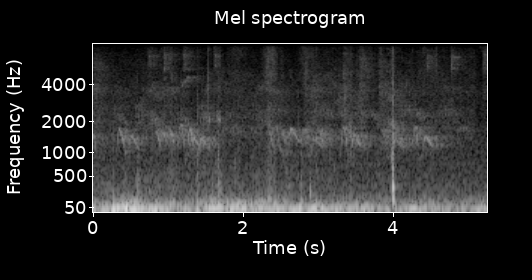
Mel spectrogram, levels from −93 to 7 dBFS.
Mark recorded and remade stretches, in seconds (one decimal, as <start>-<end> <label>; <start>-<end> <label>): 0.0-0.4 recorded; 0.4-3.6 remade; 3.6-5.3 recorded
